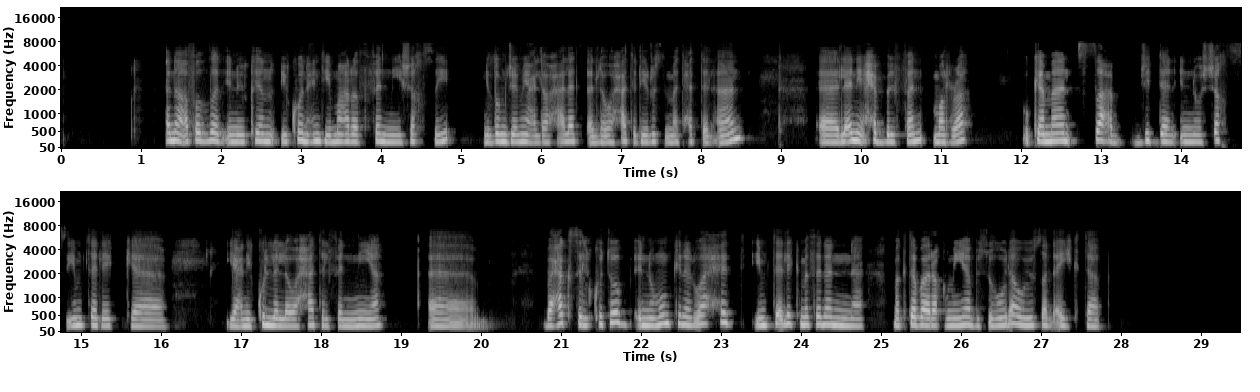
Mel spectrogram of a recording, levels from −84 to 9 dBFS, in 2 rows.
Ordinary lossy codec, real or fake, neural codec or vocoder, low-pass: none; real; none; none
